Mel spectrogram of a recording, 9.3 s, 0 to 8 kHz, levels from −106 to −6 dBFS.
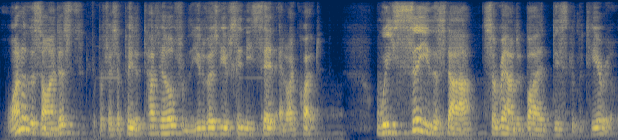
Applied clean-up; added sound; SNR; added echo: neural separator model SepFormer DNS4.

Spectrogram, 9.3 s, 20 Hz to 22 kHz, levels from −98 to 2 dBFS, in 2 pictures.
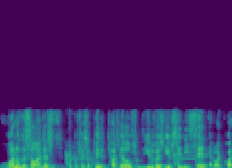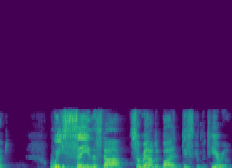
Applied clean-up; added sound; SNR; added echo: classical method WPE with log-MMSE.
